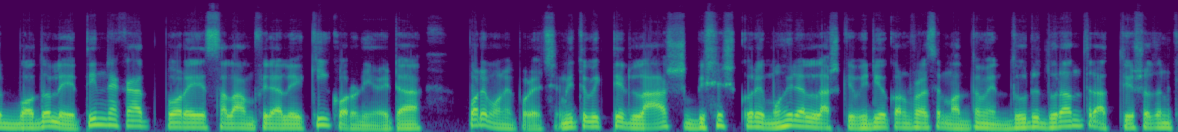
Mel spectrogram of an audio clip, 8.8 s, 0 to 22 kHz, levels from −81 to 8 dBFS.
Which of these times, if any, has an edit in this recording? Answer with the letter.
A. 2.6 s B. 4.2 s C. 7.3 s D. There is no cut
B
